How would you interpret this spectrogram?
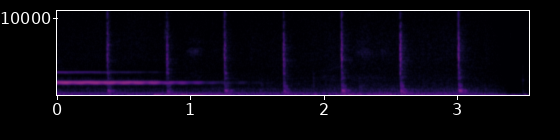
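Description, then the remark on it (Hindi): A radio FM studio clock ticks steadily at about 10:06, about seven crisp, evenly spaced ticks over a faint low hum and a thin steady tone, with no one speaking. “Studio की घड़ी की सुइयां कहती हैं 10:06 और 36 सेकंड हुआ चाहते हैं.”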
